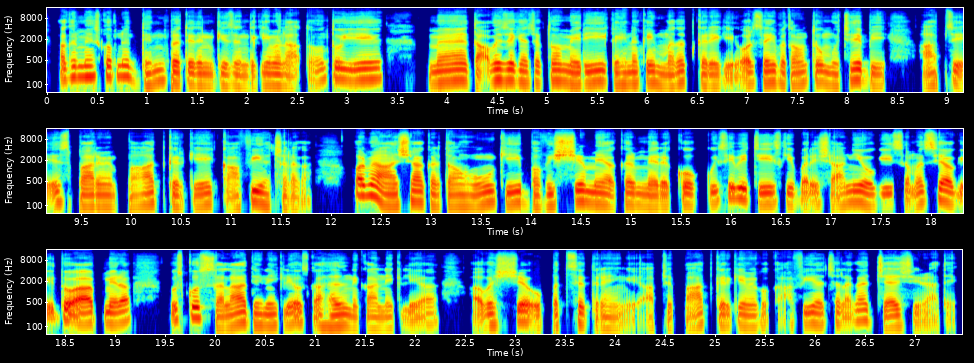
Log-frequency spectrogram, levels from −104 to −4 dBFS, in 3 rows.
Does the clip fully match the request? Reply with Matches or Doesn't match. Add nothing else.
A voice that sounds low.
Matches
